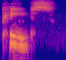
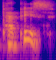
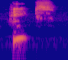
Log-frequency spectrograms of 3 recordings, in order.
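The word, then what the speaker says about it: Pepys: it was some of your peeps or pepes if you pronounce it funny p-e-p-y-s peeps and question 20 in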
